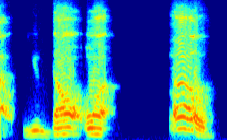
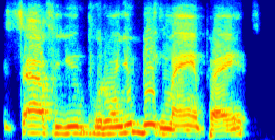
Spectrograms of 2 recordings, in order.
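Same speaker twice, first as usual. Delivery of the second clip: ordinary talk, nothing marked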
